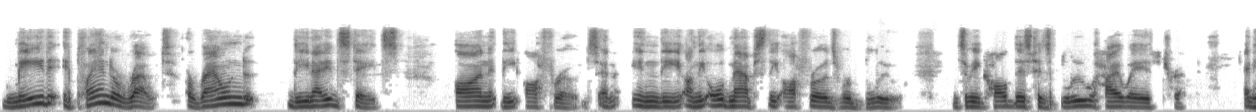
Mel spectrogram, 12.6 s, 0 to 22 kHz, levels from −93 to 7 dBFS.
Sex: male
